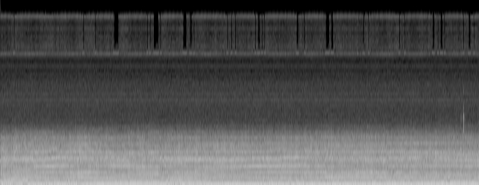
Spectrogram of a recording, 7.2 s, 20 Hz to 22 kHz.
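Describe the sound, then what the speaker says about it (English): A 1995 IndyCar engine screams as the car accelerates through the gears along the main straight, a loud continuous on-board howl with rising tones and a brief dip at a gear change, with no voices. "Let's listen to the engine here."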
